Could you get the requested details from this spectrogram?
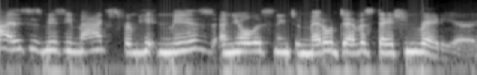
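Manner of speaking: fake American accent. Recording a station ID for a radio show, in a put-on American accent. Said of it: "I put on American accent when I when I do that".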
